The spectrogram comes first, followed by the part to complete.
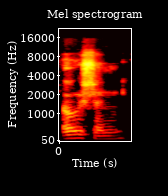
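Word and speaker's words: Wouxun: this little uh ocean that's wuxu n but it's pronounced ocean 935 G+ with this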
